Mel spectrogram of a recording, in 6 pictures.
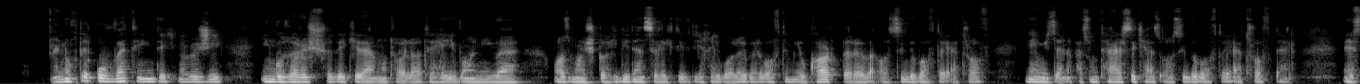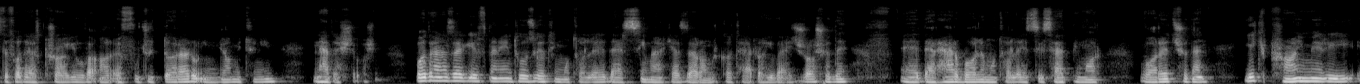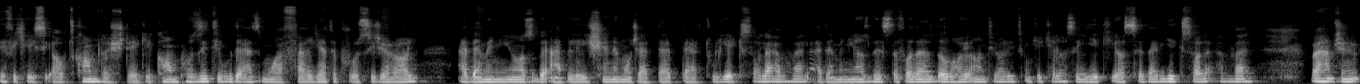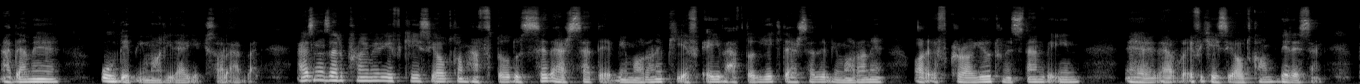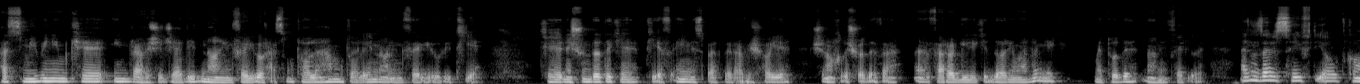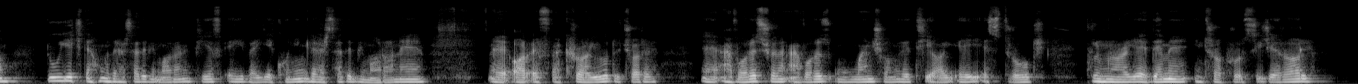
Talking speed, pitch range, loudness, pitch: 150 wpm, 105-125 Hz, -22 LUFS, 115 Hz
